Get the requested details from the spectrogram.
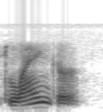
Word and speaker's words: Langer: My last name, when I was a girl growing up, was Langer. That's like hanger, only with an L.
